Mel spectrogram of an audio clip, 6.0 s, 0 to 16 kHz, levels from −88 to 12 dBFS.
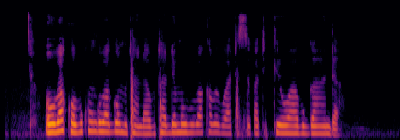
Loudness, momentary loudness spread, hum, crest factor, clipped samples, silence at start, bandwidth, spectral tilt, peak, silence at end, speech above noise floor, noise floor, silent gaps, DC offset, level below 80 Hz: -24 LUFS; 20 LU; none; 22 dB; under 0.1%; 0.7 s; 11 kHz; -7.5 dB/octave; -4 dBFS; 0.95 s; 50 dB; -74 dBFS; none; under 0.1%; -74 dBFS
